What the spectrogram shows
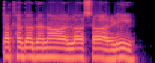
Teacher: तो तथ द धन ल स ऋ इनका जो उच्चारण स्थान है वो दंत है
